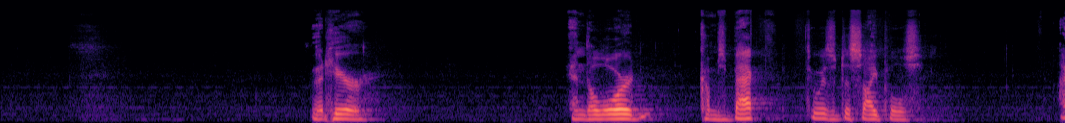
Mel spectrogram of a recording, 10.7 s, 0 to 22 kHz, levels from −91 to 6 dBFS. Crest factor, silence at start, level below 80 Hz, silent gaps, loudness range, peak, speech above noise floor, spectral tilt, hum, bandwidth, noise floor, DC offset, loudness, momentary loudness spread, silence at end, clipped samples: 24 dB; 3.1 s; -74 dBFS; none; 8 LU; -6 dBFS; 46 dB; -6.5 dB/octave; none; 15.5 kHz; -70 dBFS; under 0.1%; -26 LUFS; 21 LU; 0 s; under 0.1%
